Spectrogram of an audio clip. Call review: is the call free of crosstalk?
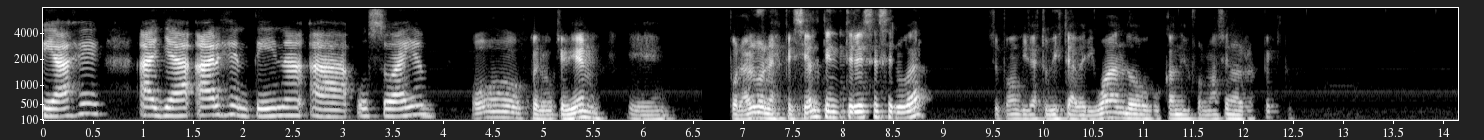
Yes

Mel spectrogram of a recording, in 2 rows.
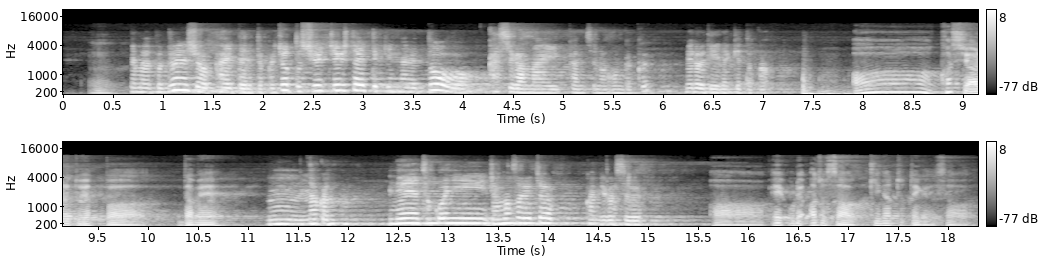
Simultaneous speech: No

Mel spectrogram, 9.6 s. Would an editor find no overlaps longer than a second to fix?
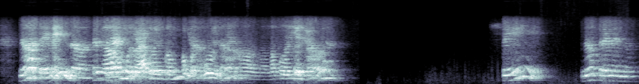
No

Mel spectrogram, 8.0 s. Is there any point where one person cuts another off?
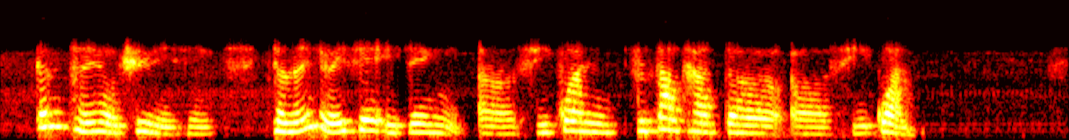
No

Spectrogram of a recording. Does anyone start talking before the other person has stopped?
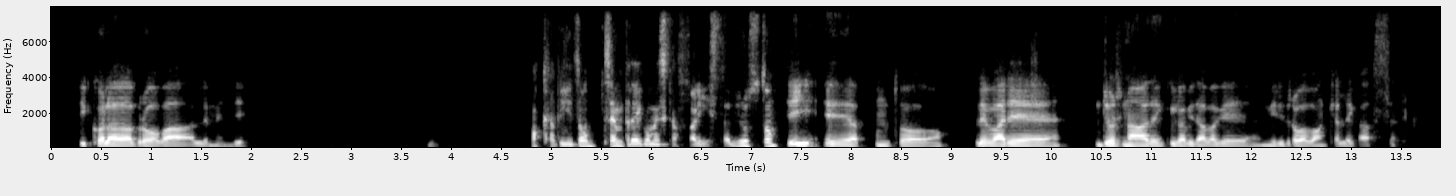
No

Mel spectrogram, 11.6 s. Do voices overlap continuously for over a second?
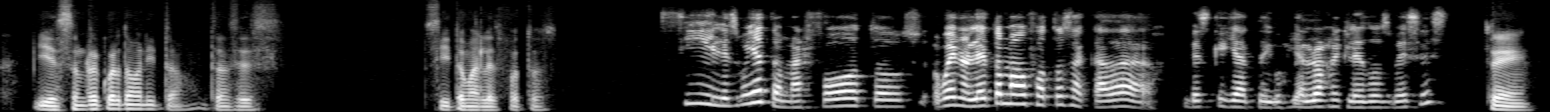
No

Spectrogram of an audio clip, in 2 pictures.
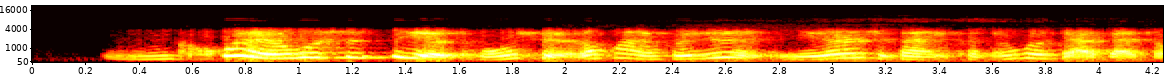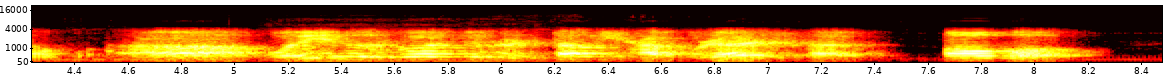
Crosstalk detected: No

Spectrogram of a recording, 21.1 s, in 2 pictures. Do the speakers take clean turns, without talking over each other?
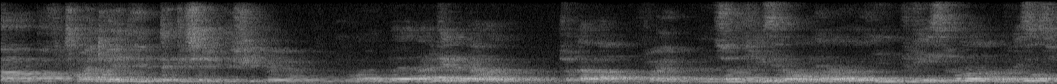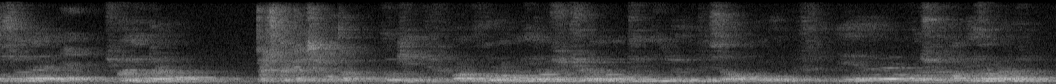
Yes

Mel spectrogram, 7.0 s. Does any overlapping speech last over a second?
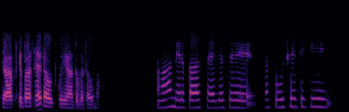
No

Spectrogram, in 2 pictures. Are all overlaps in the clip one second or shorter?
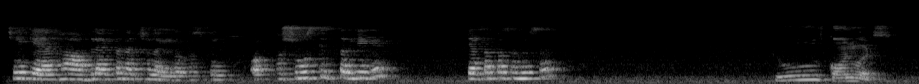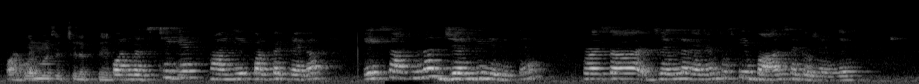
Yes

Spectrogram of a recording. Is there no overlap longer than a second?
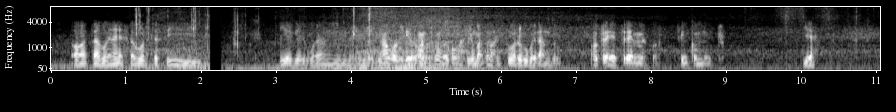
No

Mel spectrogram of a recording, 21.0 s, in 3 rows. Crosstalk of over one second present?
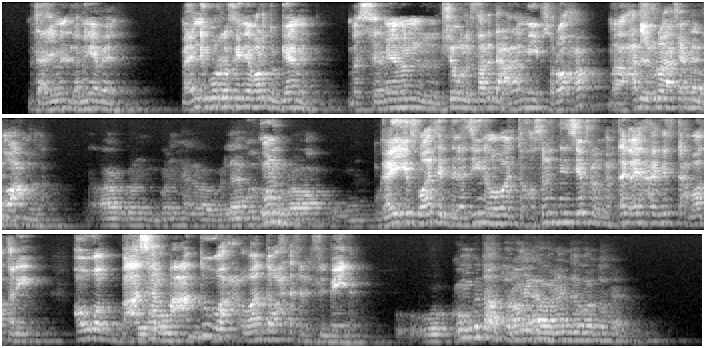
No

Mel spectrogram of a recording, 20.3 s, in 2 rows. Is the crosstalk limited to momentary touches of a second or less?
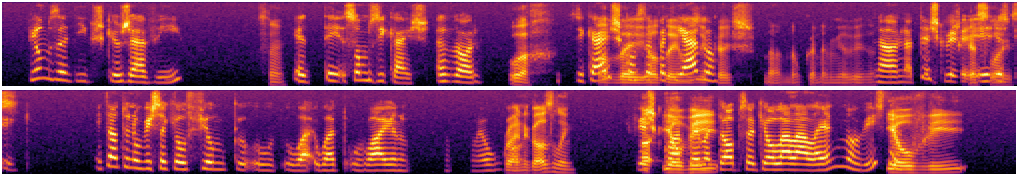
No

